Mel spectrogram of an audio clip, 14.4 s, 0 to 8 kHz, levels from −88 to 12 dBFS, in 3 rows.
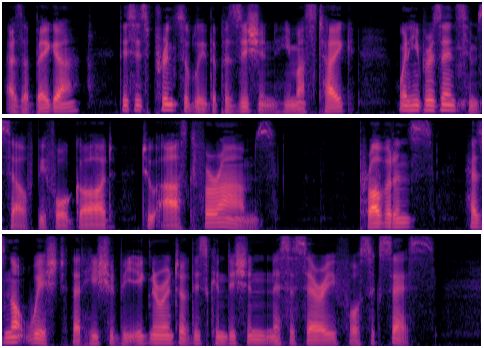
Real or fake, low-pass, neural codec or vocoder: real; 7.2 kHz; none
